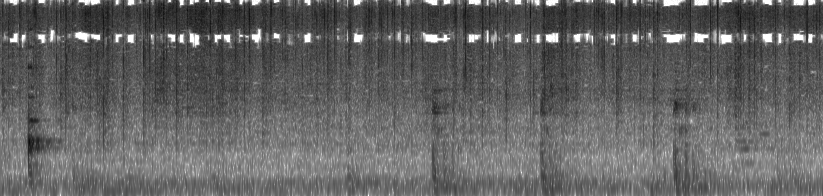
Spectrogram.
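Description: Onion frying in a little oil for a raw jackfruit biryani gives a steady, soft sizzle, with a few faint clinks and stirring scrapes now and then.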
